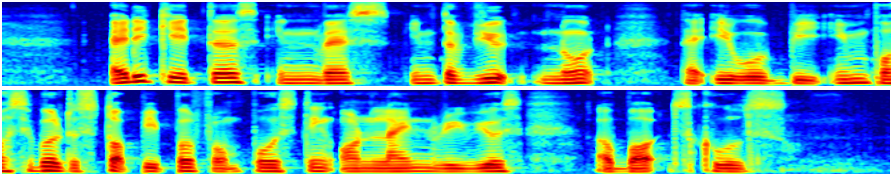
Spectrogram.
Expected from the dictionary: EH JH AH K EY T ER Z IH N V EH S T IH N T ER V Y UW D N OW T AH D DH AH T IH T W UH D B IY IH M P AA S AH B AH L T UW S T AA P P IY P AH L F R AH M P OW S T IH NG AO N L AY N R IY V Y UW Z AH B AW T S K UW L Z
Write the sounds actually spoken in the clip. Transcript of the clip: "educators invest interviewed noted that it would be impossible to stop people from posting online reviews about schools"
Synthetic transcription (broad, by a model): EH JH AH K EY T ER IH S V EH S IH N T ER V Y UW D N OW T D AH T IH T W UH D B IY IH M P AA S AH B AH L T UW S T AA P P IY P AH L F R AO M P OW S T IH NG AO N L AY N R IY V Y UW S AH B AW T S K UW L S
